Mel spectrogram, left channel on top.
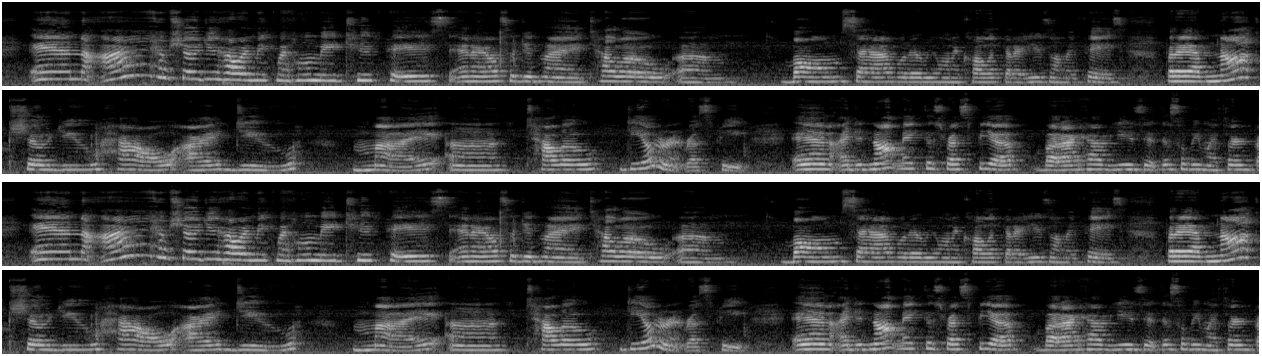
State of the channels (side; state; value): both; identical; correlation 1.00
